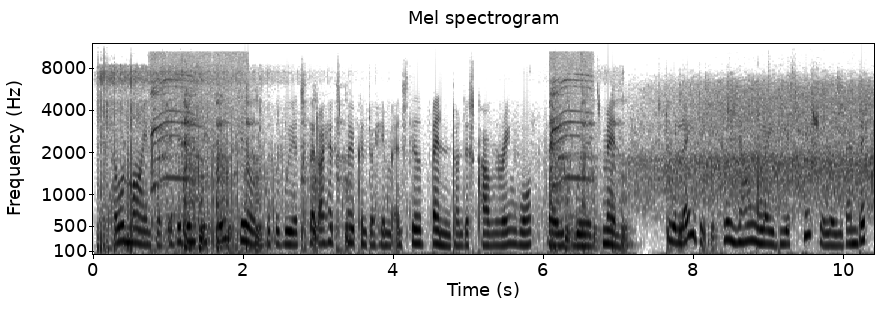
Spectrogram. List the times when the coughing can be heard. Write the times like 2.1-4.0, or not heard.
1.1-3.5, 6.0-8.7.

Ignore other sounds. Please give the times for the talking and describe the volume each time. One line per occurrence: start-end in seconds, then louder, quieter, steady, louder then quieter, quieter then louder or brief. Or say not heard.
0.1-10.3 steady.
